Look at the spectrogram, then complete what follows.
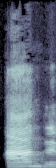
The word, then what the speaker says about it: André: Lleva André, acento en la E. André. Perdóname, no. Que soy menso. Pero lleva acento en la E, no en la A.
